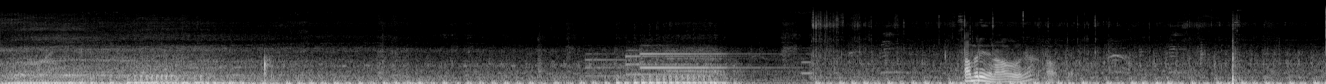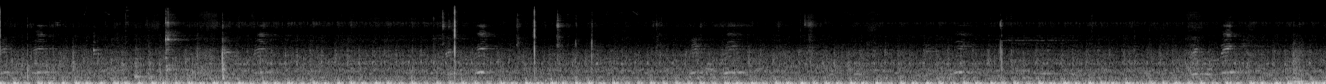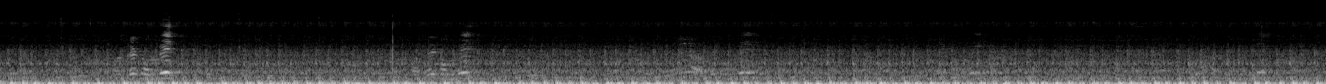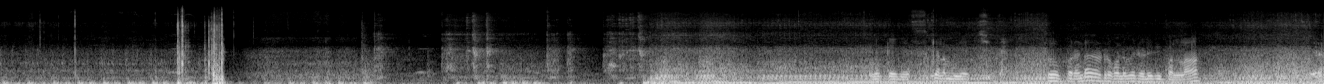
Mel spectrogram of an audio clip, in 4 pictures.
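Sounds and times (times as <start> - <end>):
motorcycle engine idling: 0.0 - 46.4, 47.2 - 53.0.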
